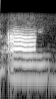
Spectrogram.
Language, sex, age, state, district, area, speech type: Hindi, female, 18-30, Bihar, Madhepura, rural, conversation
